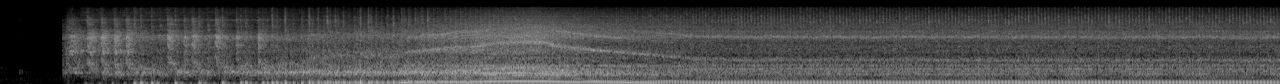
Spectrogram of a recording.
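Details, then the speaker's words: BMW K-bike with horizontal cylinders, cranking but not starting after winter storage, starts first try after 10 cc oil per cylinder restores compression; revs briefly, then settles to a smooth, even idle. Expect smoke from the added oil. "By putting 10 cc's of oil into each cylinder, you're going to restore the cylinder's compression. And the engine should start again."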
